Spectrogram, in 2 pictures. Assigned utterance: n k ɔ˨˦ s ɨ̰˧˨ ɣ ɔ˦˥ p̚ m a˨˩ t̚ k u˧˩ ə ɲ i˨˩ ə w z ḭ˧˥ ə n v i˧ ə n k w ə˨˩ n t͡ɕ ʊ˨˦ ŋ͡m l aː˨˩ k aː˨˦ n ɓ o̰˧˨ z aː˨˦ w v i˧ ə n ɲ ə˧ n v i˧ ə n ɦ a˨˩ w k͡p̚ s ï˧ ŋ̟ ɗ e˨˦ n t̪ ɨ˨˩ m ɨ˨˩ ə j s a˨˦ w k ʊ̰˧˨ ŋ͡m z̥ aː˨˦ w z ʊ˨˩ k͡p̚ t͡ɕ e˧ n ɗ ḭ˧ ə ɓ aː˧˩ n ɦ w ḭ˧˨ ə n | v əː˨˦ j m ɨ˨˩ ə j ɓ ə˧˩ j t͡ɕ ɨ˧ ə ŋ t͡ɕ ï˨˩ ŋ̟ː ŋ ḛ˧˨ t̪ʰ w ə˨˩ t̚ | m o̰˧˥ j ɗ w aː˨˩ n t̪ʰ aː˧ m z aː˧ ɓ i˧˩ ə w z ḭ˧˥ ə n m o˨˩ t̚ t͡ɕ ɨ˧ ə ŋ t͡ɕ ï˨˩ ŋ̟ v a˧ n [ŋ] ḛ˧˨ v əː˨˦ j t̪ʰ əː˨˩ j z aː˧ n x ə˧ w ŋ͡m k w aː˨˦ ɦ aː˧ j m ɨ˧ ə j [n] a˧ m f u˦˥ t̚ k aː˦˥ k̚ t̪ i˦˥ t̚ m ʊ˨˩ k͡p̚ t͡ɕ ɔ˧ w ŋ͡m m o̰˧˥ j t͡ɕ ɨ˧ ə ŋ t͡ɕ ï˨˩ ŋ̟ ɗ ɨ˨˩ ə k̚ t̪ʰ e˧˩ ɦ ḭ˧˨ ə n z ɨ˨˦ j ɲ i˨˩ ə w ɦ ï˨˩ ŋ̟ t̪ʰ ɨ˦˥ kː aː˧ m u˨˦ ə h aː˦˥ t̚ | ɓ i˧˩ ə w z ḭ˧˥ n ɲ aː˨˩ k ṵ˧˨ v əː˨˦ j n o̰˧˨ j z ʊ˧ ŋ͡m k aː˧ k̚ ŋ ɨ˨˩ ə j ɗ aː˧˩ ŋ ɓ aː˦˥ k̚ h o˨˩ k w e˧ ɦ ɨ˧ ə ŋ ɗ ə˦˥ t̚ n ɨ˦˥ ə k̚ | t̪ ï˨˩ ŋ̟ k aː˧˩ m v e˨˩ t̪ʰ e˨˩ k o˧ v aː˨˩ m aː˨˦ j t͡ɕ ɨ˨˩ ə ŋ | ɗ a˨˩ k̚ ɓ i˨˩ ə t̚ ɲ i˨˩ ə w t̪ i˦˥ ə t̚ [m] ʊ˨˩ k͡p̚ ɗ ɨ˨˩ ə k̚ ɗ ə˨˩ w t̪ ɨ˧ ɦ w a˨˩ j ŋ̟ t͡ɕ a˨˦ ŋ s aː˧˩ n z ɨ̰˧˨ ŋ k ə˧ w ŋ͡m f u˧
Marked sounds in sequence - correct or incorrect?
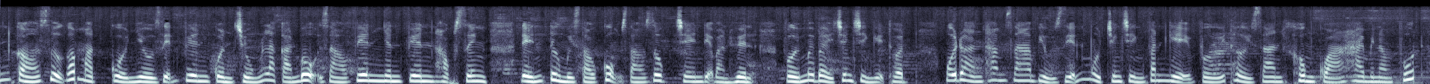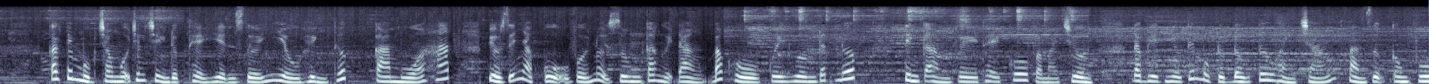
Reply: correct, correct, correct

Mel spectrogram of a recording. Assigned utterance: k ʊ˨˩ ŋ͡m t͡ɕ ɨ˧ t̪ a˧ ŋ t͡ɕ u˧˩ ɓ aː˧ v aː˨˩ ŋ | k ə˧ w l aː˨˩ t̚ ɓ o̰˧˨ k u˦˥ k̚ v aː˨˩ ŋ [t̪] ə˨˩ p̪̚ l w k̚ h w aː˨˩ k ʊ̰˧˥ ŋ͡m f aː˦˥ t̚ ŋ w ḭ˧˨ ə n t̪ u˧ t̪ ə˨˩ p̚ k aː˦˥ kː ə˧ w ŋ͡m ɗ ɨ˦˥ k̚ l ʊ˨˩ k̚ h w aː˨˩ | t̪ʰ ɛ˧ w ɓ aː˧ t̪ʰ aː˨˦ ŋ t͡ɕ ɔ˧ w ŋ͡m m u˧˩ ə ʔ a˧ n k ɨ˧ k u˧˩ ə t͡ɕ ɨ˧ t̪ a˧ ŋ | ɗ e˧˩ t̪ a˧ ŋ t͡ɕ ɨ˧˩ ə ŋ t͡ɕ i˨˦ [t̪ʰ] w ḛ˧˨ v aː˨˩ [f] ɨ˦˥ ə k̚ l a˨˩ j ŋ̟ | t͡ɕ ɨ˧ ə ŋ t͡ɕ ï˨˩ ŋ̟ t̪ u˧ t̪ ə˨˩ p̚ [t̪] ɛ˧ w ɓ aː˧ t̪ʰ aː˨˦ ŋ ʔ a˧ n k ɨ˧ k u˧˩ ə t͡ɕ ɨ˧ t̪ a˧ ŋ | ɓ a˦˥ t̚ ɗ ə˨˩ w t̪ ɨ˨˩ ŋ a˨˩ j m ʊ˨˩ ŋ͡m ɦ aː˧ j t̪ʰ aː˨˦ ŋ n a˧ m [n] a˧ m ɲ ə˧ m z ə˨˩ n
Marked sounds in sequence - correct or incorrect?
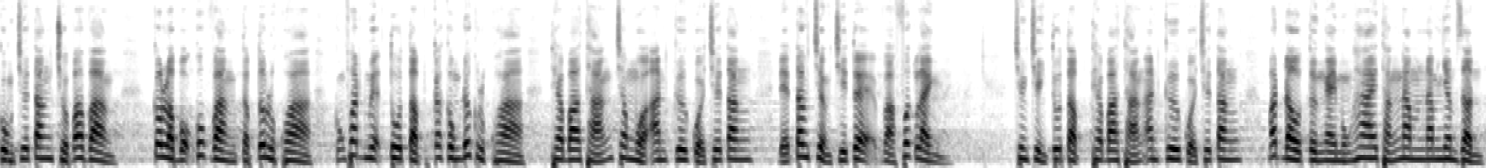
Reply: correct, incorrect: t̪, correct, incorrect: t̪ʰ, correct

